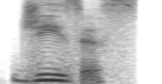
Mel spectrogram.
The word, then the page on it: Jesus: Indian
